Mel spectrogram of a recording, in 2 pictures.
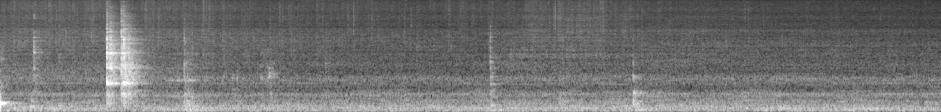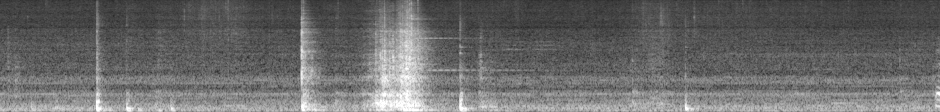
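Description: A silicone spatula scooping cooked baingan bharta out of a non-stick pan and onto a ceramic plate: a few sharp scrapes and knocks, the loudest a longer scrape about three-quarters of the way through, over a faint steady hiss.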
